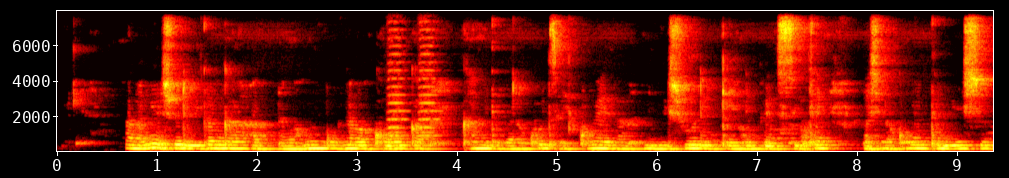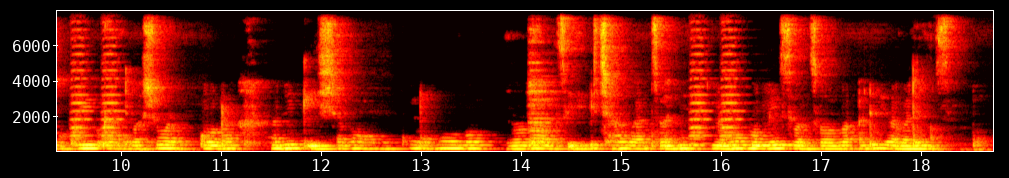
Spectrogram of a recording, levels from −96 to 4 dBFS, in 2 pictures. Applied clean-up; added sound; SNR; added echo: none; Vehicle horn, car horn, honking; 19 dB; reverberation time 0.6 s.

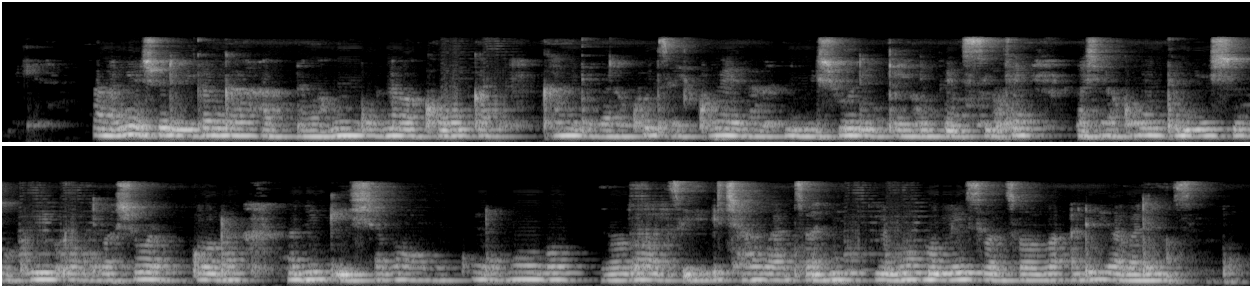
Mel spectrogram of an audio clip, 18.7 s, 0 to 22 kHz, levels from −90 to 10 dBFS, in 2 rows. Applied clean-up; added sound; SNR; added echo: neural separator model SepFormer DNS4.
